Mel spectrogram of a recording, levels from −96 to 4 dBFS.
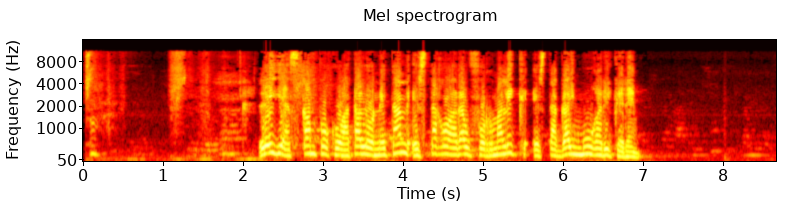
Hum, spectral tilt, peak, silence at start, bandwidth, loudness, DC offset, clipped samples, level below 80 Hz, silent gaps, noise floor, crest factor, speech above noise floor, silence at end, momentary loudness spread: none; -4 dB/octave; 0 dBFS; 0.05 s; 11.5 kHz; -9 LUFS; under 0.1%; under 0.1%; -44 dBFS; none; -47 dBFS; 12 dB; 38 dB; 1.7 s; 17 LU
